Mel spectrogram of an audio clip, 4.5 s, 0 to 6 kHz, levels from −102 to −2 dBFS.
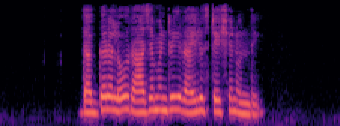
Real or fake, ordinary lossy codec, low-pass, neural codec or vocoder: real; MP3, 24 kbps; 5.4 kHz; none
